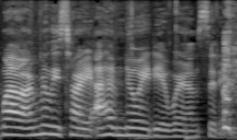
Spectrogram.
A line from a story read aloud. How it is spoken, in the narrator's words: laughed really hard at myself, and I said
